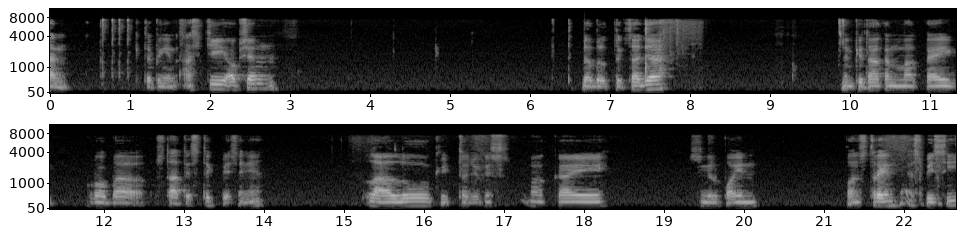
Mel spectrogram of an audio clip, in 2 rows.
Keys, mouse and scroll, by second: 0.5 click.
